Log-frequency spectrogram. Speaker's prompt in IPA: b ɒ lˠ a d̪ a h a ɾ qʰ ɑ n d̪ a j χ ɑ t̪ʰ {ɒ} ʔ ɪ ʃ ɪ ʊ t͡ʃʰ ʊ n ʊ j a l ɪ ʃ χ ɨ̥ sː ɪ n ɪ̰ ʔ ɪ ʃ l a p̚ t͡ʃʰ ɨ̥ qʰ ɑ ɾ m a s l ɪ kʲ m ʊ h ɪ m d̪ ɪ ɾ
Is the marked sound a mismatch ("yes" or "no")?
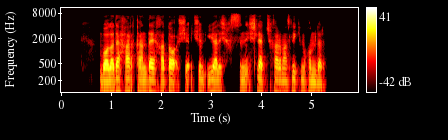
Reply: no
